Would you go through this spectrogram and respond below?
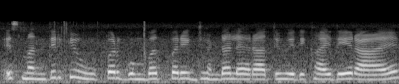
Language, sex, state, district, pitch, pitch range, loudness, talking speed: Hindi, female, Bihar, Gopalganj, 255 Hz, 240-275 Hz, -13 LUFS, 210 wpm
